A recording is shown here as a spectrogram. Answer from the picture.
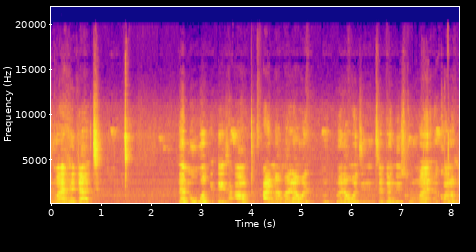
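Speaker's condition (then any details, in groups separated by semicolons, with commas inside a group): Cerebral palsy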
